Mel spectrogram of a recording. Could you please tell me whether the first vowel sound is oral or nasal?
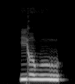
oral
